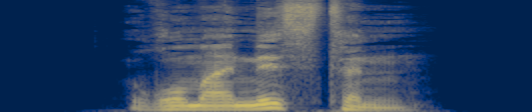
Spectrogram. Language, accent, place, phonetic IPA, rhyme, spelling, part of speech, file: German, Germany, Berlin, [ʁomaˈnɪstn̩], -ɪstn̩, Romanisten, noun, De-Romanisten.ogg
- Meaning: inflection of Romanist: 1. genitive/dative/accusative singular 2. nominative/genitive/dative/accusative plural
